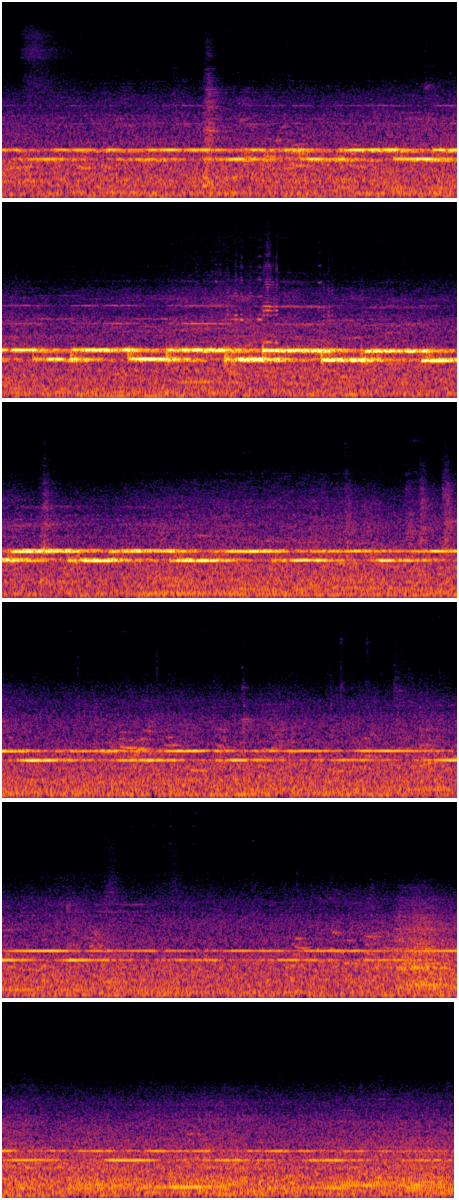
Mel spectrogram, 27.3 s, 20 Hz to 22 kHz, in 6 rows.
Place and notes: Ln., Yingshi Rd., Banqiao Dist. - Coffee shop
In the Coffee shop, Sound of an ambulance, Sound from the construction site
Zoom H2n MS+ XY
Banqiao District, New Taipei City, Taiwan, 21 August, 11:08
